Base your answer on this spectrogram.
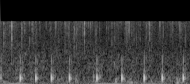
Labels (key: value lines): label: biophony, pulse
recorder: SoundTrap 500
